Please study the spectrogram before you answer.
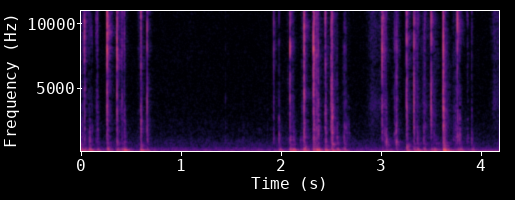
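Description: Rapid typing with long acrylic stiletto nails on a MacBook Pro keyboard with black plastic keys in an aluminium body. Three bursts of quick, bright, sharp clicks are heard, separated by quiet pauses over a low steady hum.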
